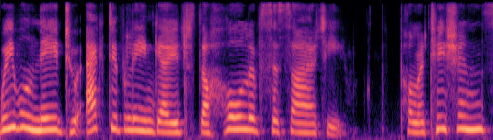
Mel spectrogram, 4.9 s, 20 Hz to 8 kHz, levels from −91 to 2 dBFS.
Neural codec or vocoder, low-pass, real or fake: codec, 16 kHz, 4 kbps, X-Codec, HuBERT features, trained on general audio; 7.2 kHz; fake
